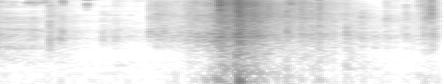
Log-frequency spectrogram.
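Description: Potato chips crunching: a few faint crackles, then one loud, dense burst of brittle crunching that fades into softer crackle. No one speaks.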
